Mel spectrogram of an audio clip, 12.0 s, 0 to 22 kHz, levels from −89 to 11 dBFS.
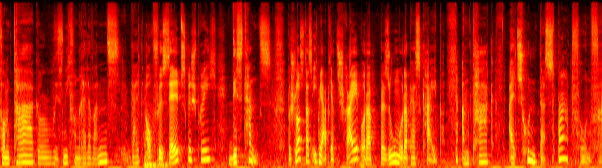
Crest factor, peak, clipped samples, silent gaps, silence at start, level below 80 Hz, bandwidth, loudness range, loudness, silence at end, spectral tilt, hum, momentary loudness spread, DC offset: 18 dB; 0 dBFS; under 0.1%; none; 0 s; -40 dBFS; over 20 kHz; 2 LU; -18 LUFS; 0 s; -4 dB/octave; none; 10 LU; under 0.1%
